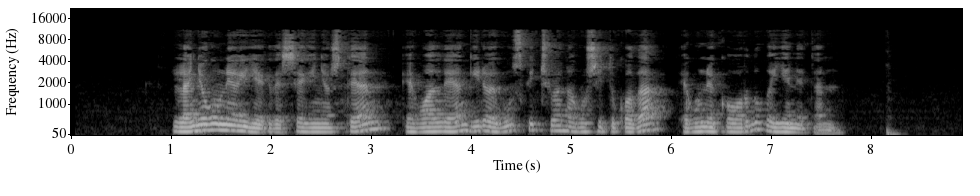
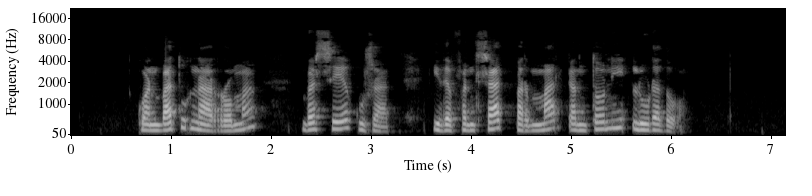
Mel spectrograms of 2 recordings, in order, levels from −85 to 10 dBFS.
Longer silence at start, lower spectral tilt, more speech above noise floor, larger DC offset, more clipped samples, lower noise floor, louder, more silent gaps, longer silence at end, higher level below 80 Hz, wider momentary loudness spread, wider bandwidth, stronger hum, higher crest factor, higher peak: first, 1 s vs 0.7 s; about the same, -5 dB/octave vs -5.5 dB/octave; about the same, 45 dB vs 48 dB; neither; neither; about the same, -68 dBFS vs -70 dBFS; about the same, -23 LUFS vs -22 LUFS; neither; second, 0.65 s vs 1.1 s; first, -54 dBFS vs -76 dBFS; about the same, 11 LU vs 10 LU; about the same, 11.5 kHz vs 11 kHz; neither; second, 16 dB vs 22 dB; second, -8 dBFS vs -2 dBFS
